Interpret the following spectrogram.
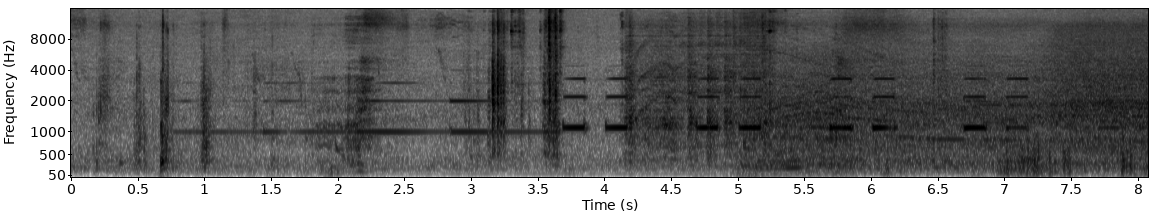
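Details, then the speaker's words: Mitsubishi Pajero engine idling with a short, high squeak about once a second; owner suspects the idler pulley bearing and replaces the idle pulley. "I observed there is a abnormal uh noise from my Mitsubishi Pajero there's a noise in the engine I don't know uh I suspected that uh the noise from from the idle pulley"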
